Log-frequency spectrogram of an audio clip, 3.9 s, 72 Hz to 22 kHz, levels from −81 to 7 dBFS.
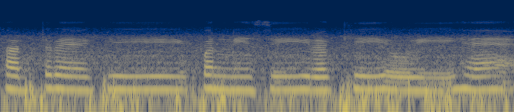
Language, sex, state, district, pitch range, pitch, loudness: Hindi, female, Haryana, Charkhi Dadri, 110-115 Hz, 110 Hz, -17 LUFS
